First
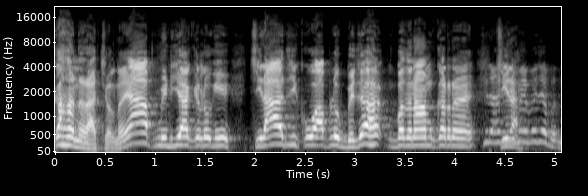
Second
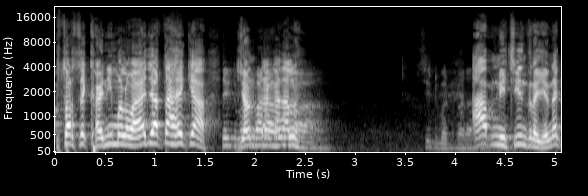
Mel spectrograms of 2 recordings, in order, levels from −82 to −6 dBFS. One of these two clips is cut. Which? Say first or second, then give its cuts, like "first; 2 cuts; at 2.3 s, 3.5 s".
second; 1 cut; at 1.6 s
